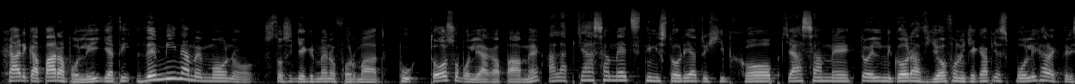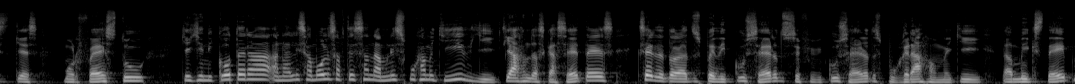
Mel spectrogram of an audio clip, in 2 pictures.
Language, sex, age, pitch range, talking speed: Greek, male, 20-39, 130-175 Hz, 165 wpm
